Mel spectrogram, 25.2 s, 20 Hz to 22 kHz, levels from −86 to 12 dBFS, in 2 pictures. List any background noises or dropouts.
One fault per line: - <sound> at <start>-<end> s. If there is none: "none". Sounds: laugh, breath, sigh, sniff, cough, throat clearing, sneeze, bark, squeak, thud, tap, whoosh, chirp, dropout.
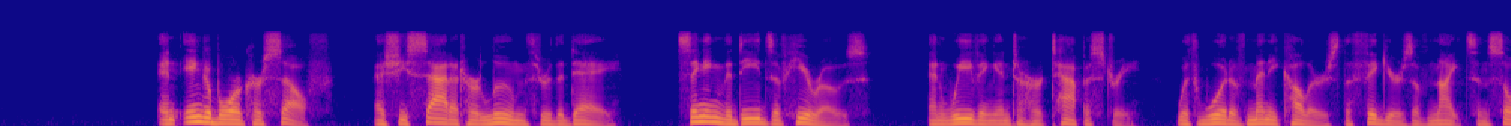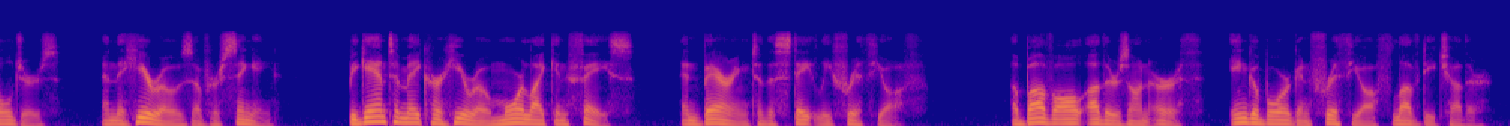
none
